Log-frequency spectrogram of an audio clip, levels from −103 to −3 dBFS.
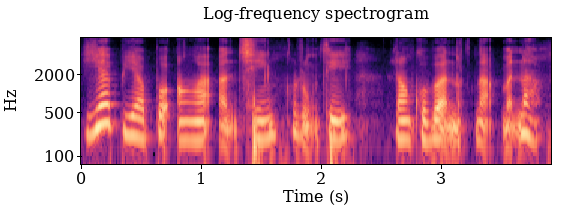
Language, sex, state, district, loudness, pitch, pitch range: Garo, female, Meghalaya, West Garo Hills, -20 LUFS, 205 Hz, 185-235 Hz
